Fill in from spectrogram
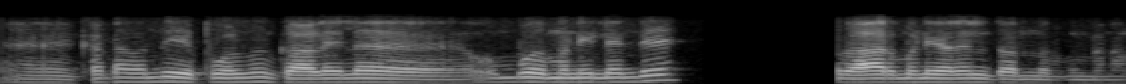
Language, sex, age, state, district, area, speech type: Tamil, male, 30-45, Tamil Nadu, Tiruchirappalli, rural, conversation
